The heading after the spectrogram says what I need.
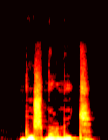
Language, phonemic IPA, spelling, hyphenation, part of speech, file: Dutch, /ˈbɔs.mɑrˌmɔt/, bosmarmot, bos‧mar‧mot, noun, Nl-bosmarmot.ogg
- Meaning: groundhog (Marmota monax)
